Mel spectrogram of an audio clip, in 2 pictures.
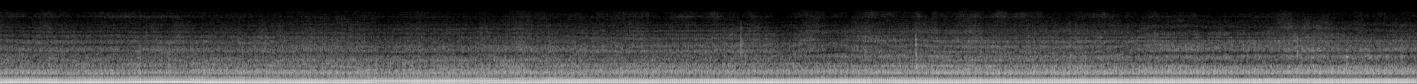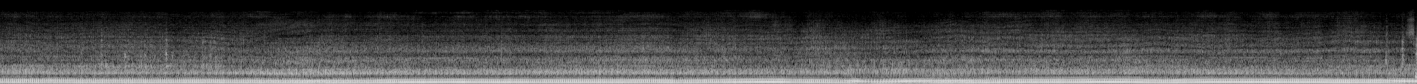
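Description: Tigercat 635D skidder's diesel engine running hard at full throttle while dragging a heavy load of logs uphill. Its pitch sags and recovers several times, most sharply a few seconds from the end, as the engine lugs under the weight.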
